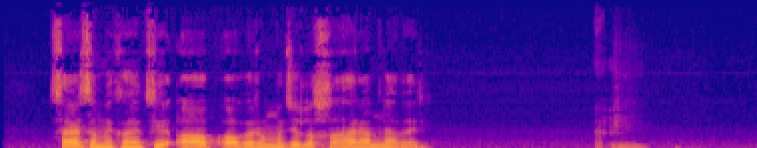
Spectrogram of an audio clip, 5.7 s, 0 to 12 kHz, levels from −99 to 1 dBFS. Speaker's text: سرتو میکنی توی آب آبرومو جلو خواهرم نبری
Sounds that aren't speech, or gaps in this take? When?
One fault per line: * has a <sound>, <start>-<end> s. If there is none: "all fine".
* has a throat clearing, 4.4-4.9 s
